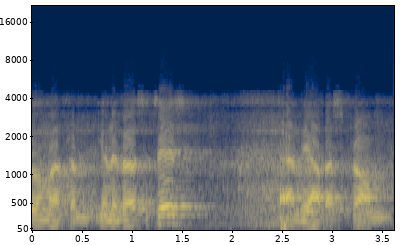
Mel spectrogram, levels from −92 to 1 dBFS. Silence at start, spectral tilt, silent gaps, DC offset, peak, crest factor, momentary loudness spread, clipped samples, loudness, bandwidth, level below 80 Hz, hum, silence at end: 0 s; -9.5 dB/octave; none; under 0.1%; -8 dBFS; 14 dB; 15 LU; under 0.1%; -22 LUFS; 5 kHz; -48 dBFS; none; 0 s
